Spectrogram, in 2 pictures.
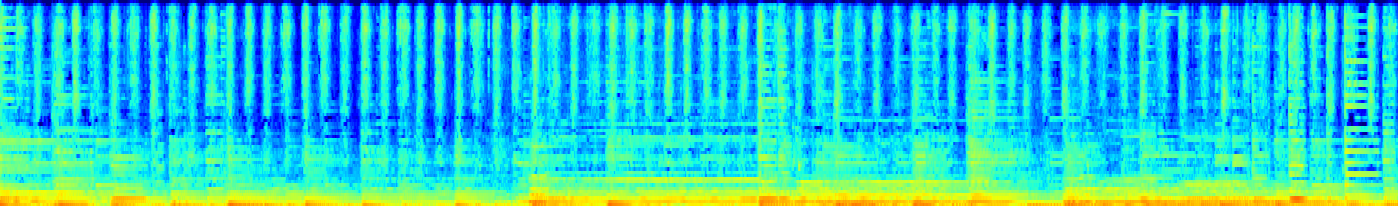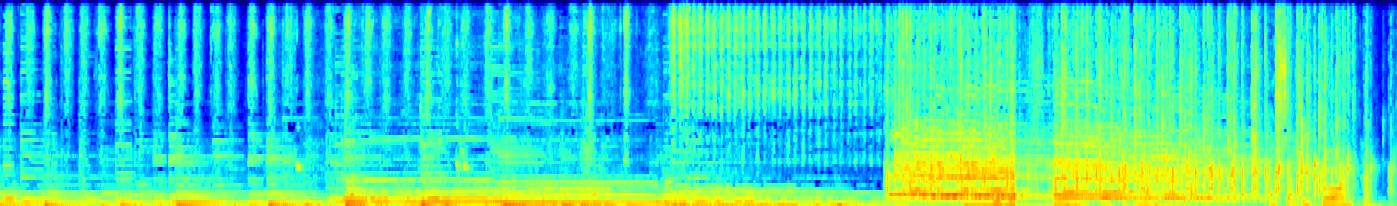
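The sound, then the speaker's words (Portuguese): A recorded song plays steadily with a sung melody over sustained instruments for over twenty seconds, then gives way to a burst of loud applause near the end. “Essa é a canção que abre o show que eles vão fazer amanhã, né?”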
